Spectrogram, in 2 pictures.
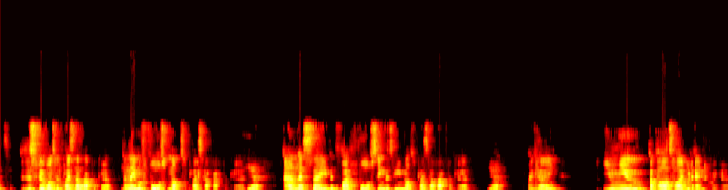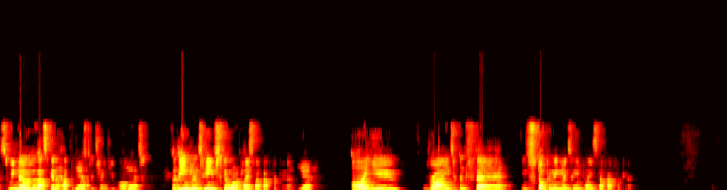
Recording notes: We are a super low budget podcast and episode one was very much our trial run. The audio quality is not as good as later episodes.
